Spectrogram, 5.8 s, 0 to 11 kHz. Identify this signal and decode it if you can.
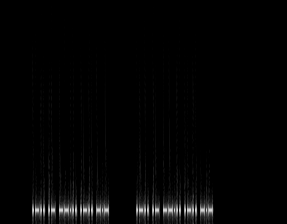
Morse code, heard as a keyed tone, about 41 wpm, 700 Hz. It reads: LA7LK LA7LK
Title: DXCC-100 Call Signs - 5 Characters - Repeated 2x - 45wpm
